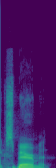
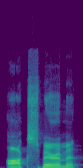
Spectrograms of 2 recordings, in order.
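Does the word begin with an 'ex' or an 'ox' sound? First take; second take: ex; ox. First: The word begins with an 'ex' sound. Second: The word begins with an 'ox' sound. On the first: "I I just say experiment" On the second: "you can uh, pronounce it Oxperiment"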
